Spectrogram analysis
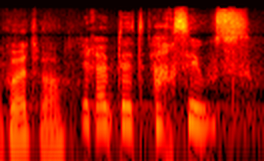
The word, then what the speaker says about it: Arceus: J'ai toujours dit Deus, Arceus. Dans le trailer japonais, il dit Arceus. Et j'ai eu bien le seum. Ça s'écrit comme ça en japonais, mais après, je pense que chacun le prononce un peu comme il le voit.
